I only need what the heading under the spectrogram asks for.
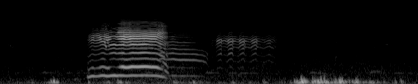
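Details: Goats on a farm in the Thar desert, Tharparkar, Sindh, Pakistan: one loud, wavering bleat about a second long, then a shorter quavering bleat, with low rumbling thuds and background noise.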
